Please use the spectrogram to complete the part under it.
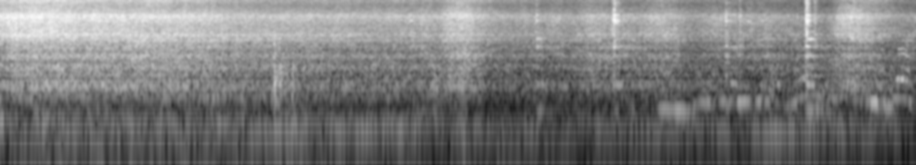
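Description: Tomato and spices fry on a clay stove, giving a steady, loud broadband sizzle and hiss throughout, with occasional stirring clinks and scrapes punctuating it.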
